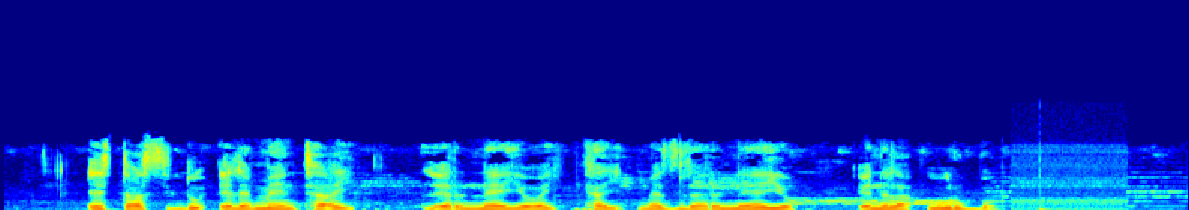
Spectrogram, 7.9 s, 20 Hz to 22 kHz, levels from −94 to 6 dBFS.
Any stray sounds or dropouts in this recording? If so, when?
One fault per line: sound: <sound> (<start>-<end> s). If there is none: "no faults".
sound: thud (6.9-7.3 s)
